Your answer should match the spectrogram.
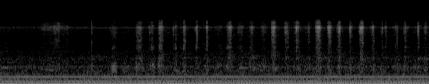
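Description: Scratch-off lottery ticket being scratched, a run of quick short strokes starting about a second and a half in.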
